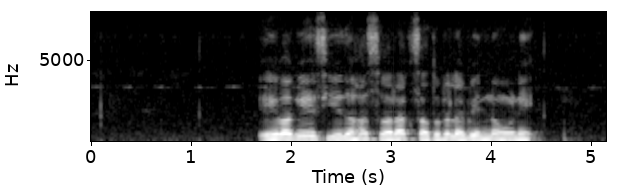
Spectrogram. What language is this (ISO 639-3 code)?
sin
